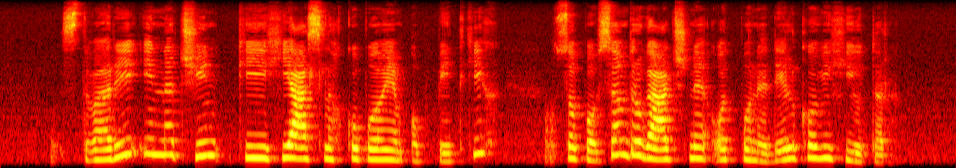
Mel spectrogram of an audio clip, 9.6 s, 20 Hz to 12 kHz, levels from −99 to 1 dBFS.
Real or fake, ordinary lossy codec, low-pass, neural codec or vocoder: real; none; none; none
